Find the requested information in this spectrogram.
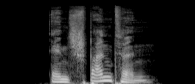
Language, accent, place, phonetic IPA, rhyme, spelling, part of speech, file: German, Germany, Berlin, [ɛntˈʃpantn̩], -antn̩, entspannten, adjective / verb, De-entspannten.ogg
- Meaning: inflection of entspannen: 1. first/third-person plural preterite 2. first/third-person plural subjunctive II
